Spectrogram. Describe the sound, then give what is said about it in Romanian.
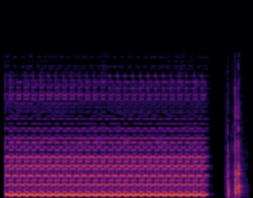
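A woman's telephone rings loudly, one continuous warbling electronic trill lasting about two seconds, then cuts off. A short clattering knock follows right after. “Peste două săptămâni, țâr-țâr, telefonul Ralucăi.”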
